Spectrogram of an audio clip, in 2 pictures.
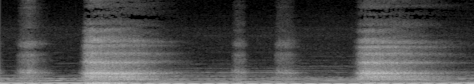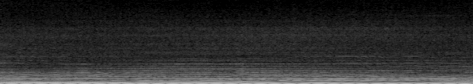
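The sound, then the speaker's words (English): A few audible breaths during a deep breathing exercise, soft airy inhales and exhales in the first few seconds, followed by a long stretch where only a steady low electrical hum remains. “Keep that breath pattern going.”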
